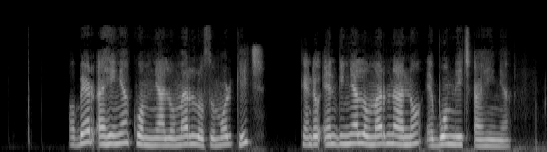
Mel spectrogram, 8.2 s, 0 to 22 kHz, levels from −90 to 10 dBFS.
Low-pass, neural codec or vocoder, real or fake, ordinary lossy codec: 10.8 kHz; codec, 16 kHz in and 24 kHz out, 0.9 kbps, LongCat-Audio-Codec, fine tuned four codebook decoder; fake; MP3, 48 kbps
